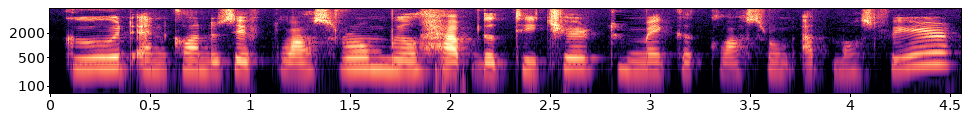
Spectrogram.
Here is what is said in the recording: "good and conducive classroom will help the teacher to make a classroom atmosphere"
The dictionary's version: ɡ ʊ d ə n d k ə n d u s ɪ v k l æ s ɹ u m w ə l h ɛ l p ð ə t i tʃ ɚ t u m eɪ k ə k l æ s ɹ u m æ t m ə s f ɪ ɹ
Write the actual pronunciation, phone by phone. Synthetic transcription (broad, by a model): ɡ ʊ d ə n k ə n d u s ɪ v k l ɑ s ɹ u m w ə l h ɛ p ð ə t i tʃ ɚ t u m eɪ k ə k l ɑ s ɹ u m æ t m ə s f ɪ ɹ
